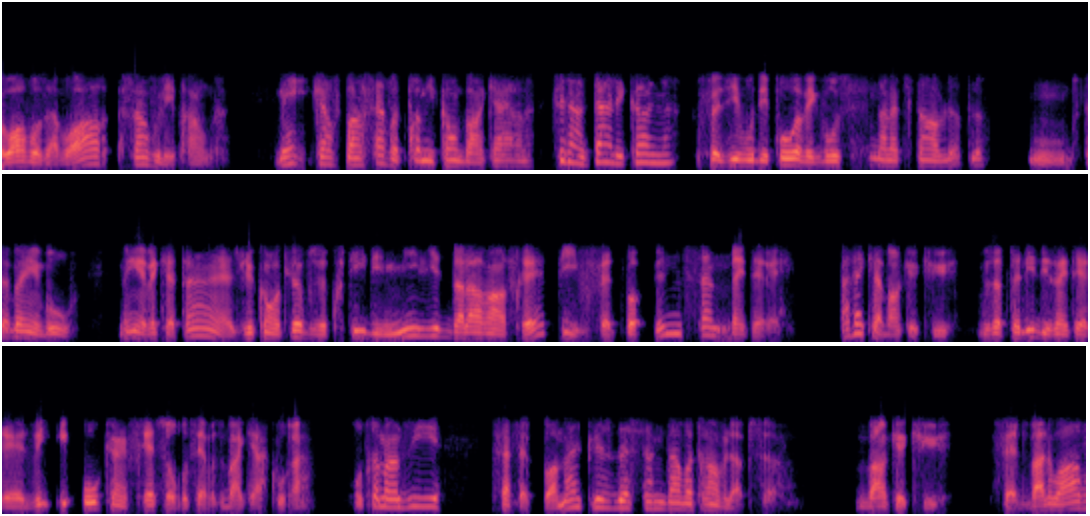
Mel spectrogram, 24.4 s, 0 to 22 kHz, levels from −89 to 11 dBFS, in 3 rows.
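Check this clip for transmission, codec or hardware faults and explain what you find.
Two faults are audible in this speech: G.729 codec coding over the whole clip, and five short episodes of VoIP packet loss concealed by the speech codec.

G.729 codec, throughout: the voice is rebuilt from a vocal tract filter, a pitch predictor and a few pulses per frame, so it sounds clearly rough and slightly synthetic. The sound fits an 8 kbit/s G.729A stream carried on a telephone-band line. On a spectrogram, energy sits only between about 250 Hz and 3.4 kHz, with nothing above 4 kHz and blurred, smeared harmonics.

VoIP packet loss concealed by the speech codec, at 2.21–2.29 s, 6.38–6.58 s, 7.97–8.02 s just before "c'était bien beau", 13.49–13.62 s just after "ne faites pas une", and 21.06–21.11 s between "pas mal plus de" and "dans votre enveloppe ça". About 60, 120, 30, 120 and 30 ms of audio went missing, which fits losses of one to four packets. 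The decoder filled each gap by repeating its last pitch and filter at falling gain, so the voice stretches into a buzzy tone or coloured noise that fades. Because each frame builds on the previous one, it stays weak for a moment after speech resumes. A spectrogram shows repeated spectral content that fades out, and the waveform shows a decaying envelope before the level recovers.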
